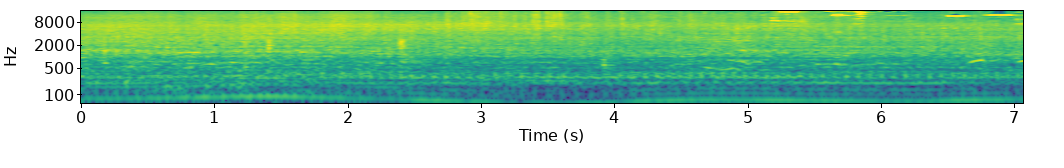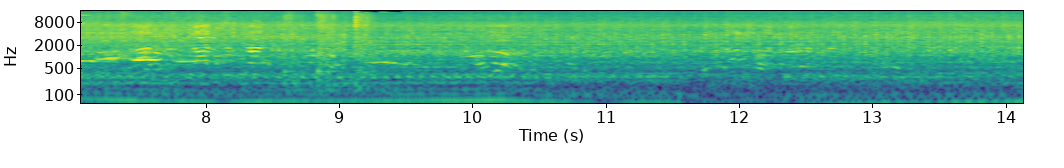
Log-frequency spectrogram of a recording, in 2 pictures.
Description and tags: garbage dump light work and nearby machines5 +frontloader move slowly and worker shouts Gaza 2016
garbage, frontloader, dump, machines, light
